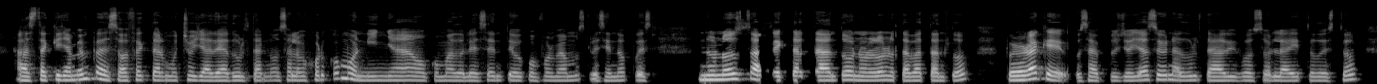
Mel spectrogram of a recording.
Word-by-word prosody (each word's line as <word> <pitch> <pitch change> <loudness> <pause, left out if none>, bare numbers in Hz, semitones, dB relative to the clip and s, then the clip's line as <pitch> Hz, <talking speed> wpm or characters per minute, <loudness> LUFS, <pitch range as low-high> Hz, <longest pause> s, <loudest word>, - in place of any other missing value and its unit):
hasta 190 +1 +2
que 215 +1 +2
ya 200 -1 +3
me 225 +2 +3
empezó 240 -8 +2
a - - +3
afectar 195 0 -2
mucho 190 +2 -5
ya 185 -2 +1
de 180 - +2
adulta, 180 0 -2
¿no? 180 +1 -9
O 185 - -8
sea, 195 - -4
a - - 0
lo 190 - -1
mejor 205 +3 -5
como 265 -3 +1
niña 190 0 -2
o 180 - -6
como 185 0 -7
adolescente 180 +1 -4
o 180 -1 -4
conforme 180 0 -6
vamos 190 +4 -6
creciendo, 180 +1 -5
pues, 95 - -3 0.5
no 215 0 +5
nos 245 +3 +5
afecta 195 -4 +3
tanto, 190 +2 +3
no 190 -1 0
lo 190 +2 +2
notaba 185 -2 0
tanto. 190 +7 -2 0.3
Pero, 195 +1 +4
ahora 250 +5 +8
que 230 -7 +2
o 160 - -5
sea, 175 0 -2
pues 180 -1 -8
yo 180 - -1
ya 205 +3 +1
soy 220 +1 0
una 215 -2 -1
adulta, 185 -1 -1
vivo 180 0 -3
sola 175 0 -2
y 175 - -4
todo 180 0 -6
esto. 205 +8 -4
190 Hz, 220 wpm, -23 LUFS, 180-205 Hz, 0.5 s, ahora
